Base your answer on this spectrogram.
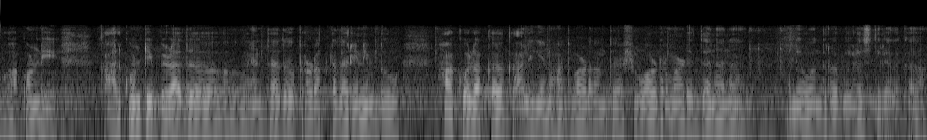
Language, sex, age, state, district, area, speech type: Kannada, male, 18-30, Karnataka, Gulbarga, urban, spontaneous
